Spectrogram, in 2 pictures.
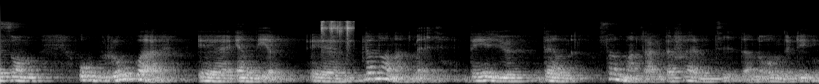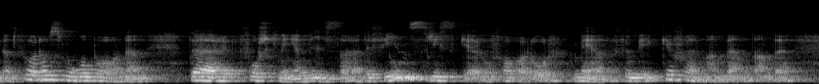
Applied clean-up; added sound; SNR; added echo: none; Tambourine; 7 dB; reverberation time 0.8 s.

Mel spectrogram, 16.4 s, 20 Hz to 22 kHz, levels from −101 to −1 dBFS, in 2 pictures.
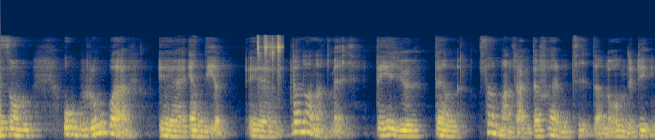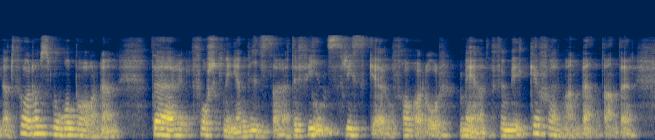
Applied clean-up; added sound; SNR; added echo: neural mask model DeepFilterNet 3.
